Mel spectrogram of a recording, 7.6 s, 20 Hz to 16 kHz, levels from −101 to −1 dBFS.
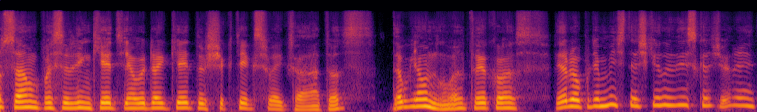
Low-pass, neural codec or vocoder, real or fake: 10.8 kHz; codec, 16 kHz in and 24 kHz out, 0.8 kbps, FocalCodec, streaming, 65536 codes; fake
